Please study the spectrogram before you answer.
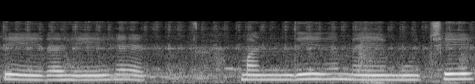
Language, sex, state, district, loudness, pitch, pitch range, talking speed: Hindi, female, Madhya Pradesh, Dhar, -13 LUFS, 220 Hz, 210-235 Hz, 75 wpm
